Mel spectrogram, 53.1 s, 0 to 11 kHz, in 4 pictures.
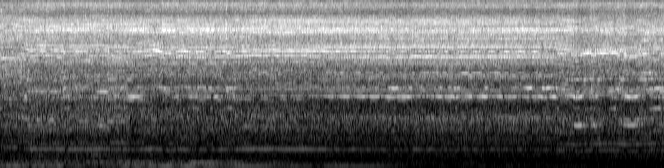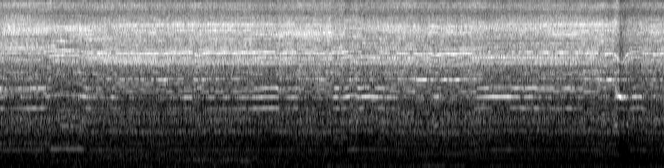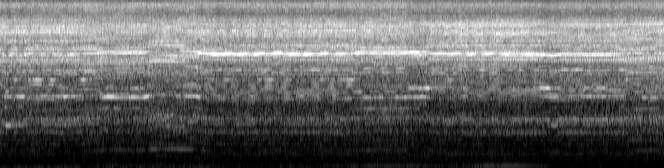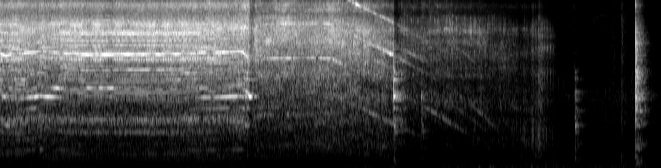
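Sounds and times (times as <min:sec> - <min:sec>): power tool grinding steel: 0:00.0 - 0:51.0.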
